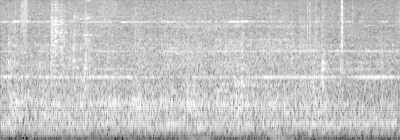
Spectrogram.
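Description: Faint, steady background noise with no distinct events: the ambience of the recording between phrases of speech.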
